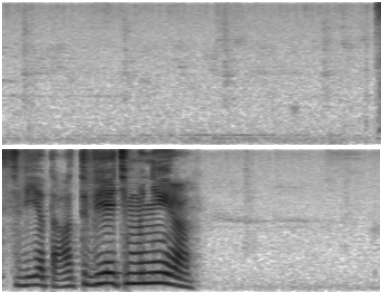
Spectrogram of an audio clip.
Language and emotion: Russian, angry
